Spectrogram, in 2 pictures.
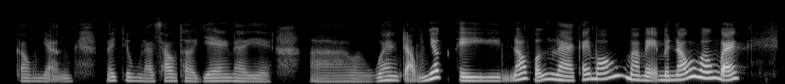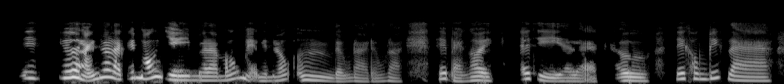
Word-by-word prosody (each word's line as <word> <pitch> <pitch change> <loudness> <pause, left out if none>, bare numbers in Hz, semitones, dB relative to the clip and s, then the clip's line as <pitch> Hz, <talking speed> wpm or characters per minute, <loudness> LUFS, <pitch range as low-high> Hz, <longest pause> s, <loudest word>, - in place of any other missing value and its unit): công 150 0 -11
nhận! 145 0 -11 0.3
Nói 180 - -5
chung 170 -2 -10
là 140 -2 -10
sau 160 +3 -6
thời 150 -3 -8
gian 155 +2 -6
này, 140 -3 -8 0.4
à, 135 0 -13 0.3
quan 190 +5 -2
trọng 175 -2 -3
nhất 300 +8 +4 0.2
thì 170 -2 0
nó 260 +5 +1
vẫn 245 - 0
là 205 -6 +2
cái 230 +6 -1
món 260 +3 +3 0.2
mà 220 -5 +3
mẹ 190 -3 0
mình 200 0 +1
nấu, 220 +5 +4
phải 315 - +6
hông 295 +1 +3
bạn? 275 - +6 0.7
Ư, - - -9 0.3
chưa 300 +1 +5
hẳn 200 - +7
nó 340 +1 +5
là 280 - +6
cái 295 - -2
món 265 - +8
gì 200 -2 +4
mà 185 0 0
món 205 +9 -4
mẹ 290 - -3
mình 165 0 -7
nấu? 205 +4 -5
Ừm, 190 -7 -4
đúng 145 +1 -9
rồi, 150 -3 -12
đúng 145 +2 -16
rồi. 155 -4 -13 0.4
Thế 265 - 0
bạn 145 - -9
ơi 180 0 0 0.3
thế 260 - 0
thì 160 -8 -3 0.2
là - - -8 0.3
ừ, 170 -2 +1 0.3
thế 255 - +2
không 260 -2 -5
biết 295 +1 -5
là, 175 -5 -4
180 Hz, 210 wpm, -21 LUFS, 155-235 Hz, 0.7 s, món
